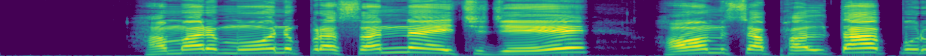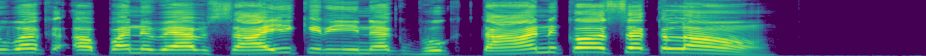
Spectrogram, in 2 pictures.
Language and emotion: Maithili, happy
